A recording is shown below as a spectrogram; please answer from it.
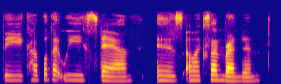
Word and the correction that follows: Brennan: Is it Brendan? – Yes, we love you. – Did I just say his name wrong? Wait, what is it? Brennan? Brennan. – It's Brennan.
